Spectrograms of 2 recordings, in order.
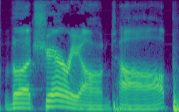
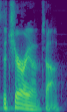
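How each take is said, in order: First: Slow, hammed-up southern drawl; phony southern drawl with TOP dragged long; fake southern accent. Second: Said in the usual way. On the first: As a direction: stretch it out in a mock southern accent. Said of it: "top also is a fourteen syllable word". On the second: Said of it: "putting a fake accent on it".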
